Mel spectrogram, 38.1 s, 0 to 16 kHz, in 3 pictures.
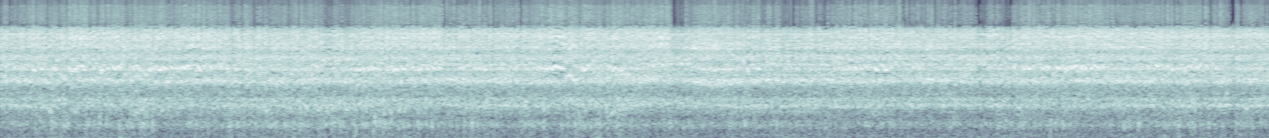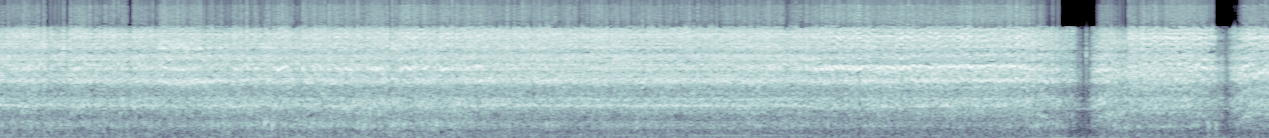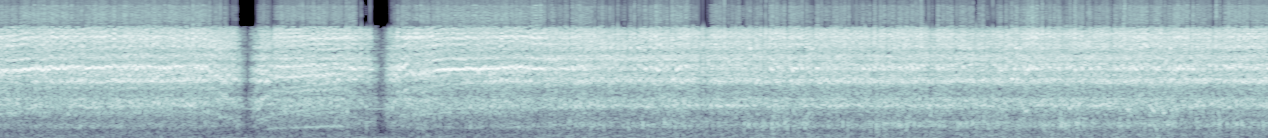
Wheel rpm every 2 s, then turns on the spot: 230, 220, 230, 230, 230, 230, 230, 230, 230, 230, 220, 150, 150, 170, 130, 210, 240, 230, 230.
none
